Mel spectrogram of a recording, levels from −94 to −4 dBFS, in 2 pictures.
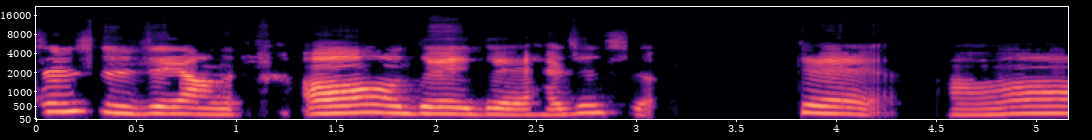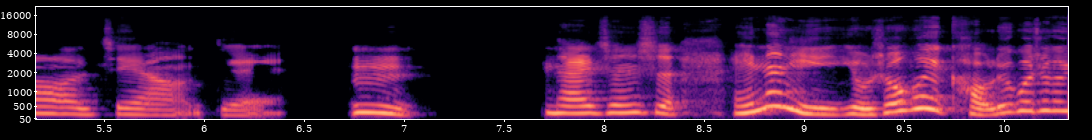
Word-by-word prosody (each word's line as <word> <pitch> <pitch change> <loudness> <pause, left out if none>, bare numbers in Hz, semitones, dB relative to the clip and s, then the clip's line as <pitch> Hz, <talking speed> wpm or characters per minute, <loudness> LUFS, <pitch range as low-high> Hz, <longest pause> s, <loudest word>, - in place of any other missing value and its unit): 真 300 +2 +2
是 270 -7 -2
这 235 +1 +2
样 215 -2 +2
的。 200 - -5 0.3
哦， 255 +2 +4
对， 230 -2 +3
对， 205 -2 -1
还 195 - -2
真 260 +5 -4
是。 270 - -13 0.7
对， 240 -6 -1 0.3
哦， 225 +3 -4
这 210 +1 -8
样， 200 +5 -8
对， 220 +6 -11 0.3
嗯， 250 -5 +1 0.6
那 250 -2 -1
还 245 +1 +4
真 265 +2 -1
是。 260 -2 -3 0.3
诶， 255 +3 +3
那 440 0 +5
你 210 -6 +2
有 210 -3 +4
时 270 - -3
候 315 - +4
会 410 0 +6
考 210 -4 -1
虑 245 - 0
过 330 +4 0
这 335 - -1
个 330 - 0
240 Hz, 190 characters per minute, -24 LUFS, 210-270 Hz, 0.7 s, 会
